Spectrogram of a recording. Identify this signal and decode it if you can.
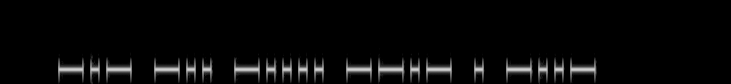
Morse code, heard as a keyed tone, about 15 wpm, 700 Hz. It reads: KD6QEX
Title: USA Call Signs - 6 Characters - 4x Character Spacing - 15wpm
